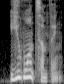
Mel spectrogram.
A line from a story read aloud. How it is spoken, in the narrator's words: she answered sharply and suspiciously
